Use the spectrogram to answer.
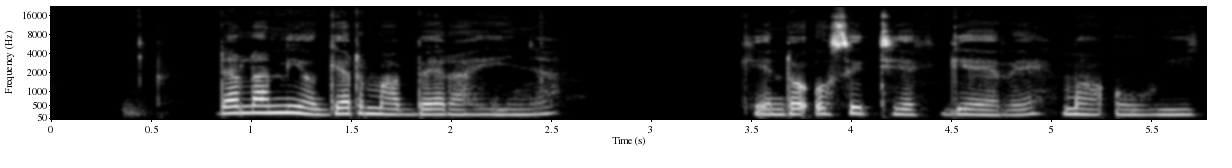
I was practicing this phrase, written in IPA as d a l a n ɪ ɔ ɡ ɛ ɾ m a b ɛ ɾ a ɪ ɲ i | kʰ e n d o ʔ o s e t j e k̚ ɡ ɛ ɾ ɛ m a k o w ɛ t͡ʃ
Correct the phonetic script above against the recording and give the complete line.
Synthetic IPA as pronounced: d a l a n ɪ ɔ ɡ ɛ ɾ m a b ɛ ɾ a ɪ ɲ a | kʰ e n d o ʔ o s e t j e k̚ ɡ ɛ ɾ ɛ m a ʔ o w i t͡ʃ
